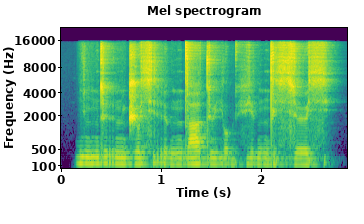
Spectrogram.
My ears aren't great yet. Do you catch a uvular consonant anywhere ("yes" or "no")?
no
